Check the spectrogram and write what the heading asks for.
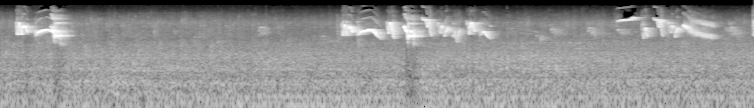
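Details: A female yellow-fronted canary (Mozambique serin), kept indoors with a budgie that also chirps in the room, sings three bursts of high, sweet twittering phrases, quick trills and chirps, separated by pauses of a few seconds.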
